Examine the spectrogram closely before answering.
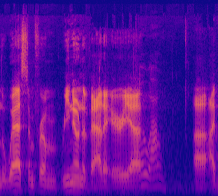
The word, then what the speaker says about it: Nevada: it's like a long it's like a long a like the a Nevada all my family would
